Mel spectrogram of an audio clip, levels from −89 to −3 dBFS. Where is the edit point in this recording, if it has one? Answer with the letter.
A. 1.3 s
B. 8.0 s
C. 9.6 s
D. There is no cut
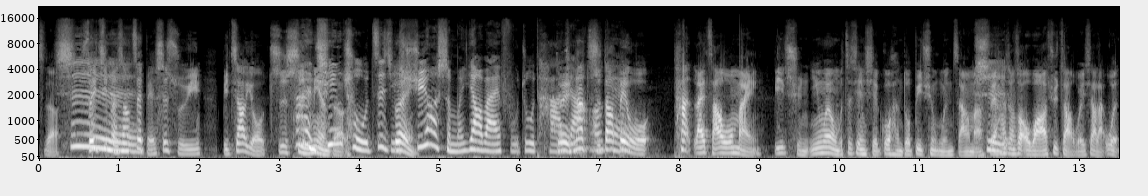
A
